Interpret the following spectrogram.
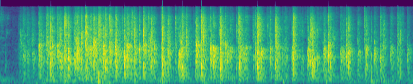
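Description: A group of people clapping: a round of applause that starts a moment after the song's last note and thins out toward the end.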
